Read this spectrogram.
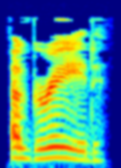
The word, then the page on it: agreed!: British English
